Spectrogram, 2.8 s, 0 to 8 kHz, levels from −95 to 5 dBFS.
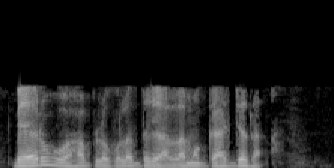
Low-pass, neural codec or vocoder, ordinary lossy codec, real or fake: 7.2 kHz; none; AAC, 16 kbps; real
